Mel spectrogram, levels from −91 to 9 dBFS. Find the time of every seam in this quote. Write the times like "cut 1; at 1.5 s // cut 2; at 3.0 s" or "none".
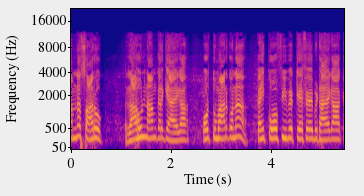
none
